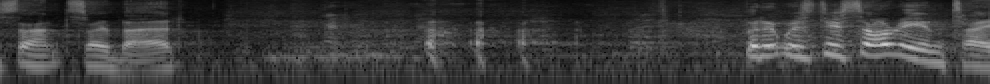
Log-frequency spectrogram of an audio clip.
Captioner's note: laughter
